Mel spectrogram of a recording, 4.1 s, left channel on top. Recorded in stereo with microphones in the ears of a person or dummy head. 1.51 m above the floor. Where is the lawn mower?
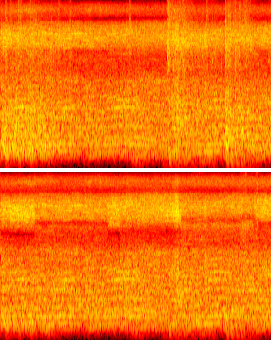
5° left (ahead or behind); by 4.1 s 5° right (ahead or behind).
